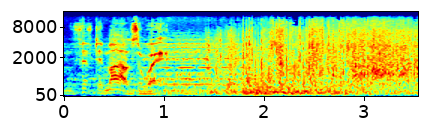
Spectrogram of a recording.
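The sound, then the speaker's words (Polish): Deep, roaring blast of an American hydrogen bomb test at Bikini Atoll, destroying demonstration material. A brief voice comes first, then a heavy continuous rumble builds and stays loud to the end. “Próba amerykańskiej broni wodorowej odbywa się na archipelagu Bikini. Ta broń niszczy wszystko to, co było tam zgromadzone jako materiał demonstracyjny.”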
